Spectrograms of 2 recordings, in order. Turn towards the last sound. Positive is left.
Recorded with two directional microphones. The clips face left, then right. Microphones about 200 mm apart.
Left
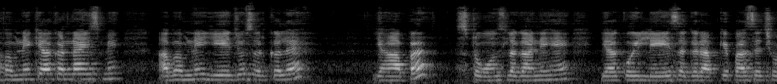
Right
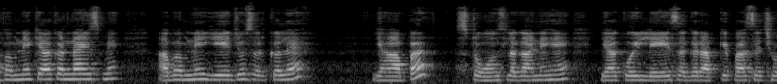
turn(degrees=-50)  # may be behind; listen again after turning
